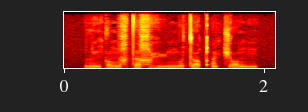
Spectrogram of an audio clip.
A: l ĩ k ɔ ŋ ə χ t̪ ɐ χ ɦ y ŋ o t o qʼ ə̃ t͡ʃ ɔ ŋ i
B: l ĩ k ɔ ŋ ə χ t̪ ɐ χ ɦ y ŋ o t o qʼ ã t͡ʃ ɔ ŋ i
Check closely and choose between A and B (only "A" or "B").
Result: A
